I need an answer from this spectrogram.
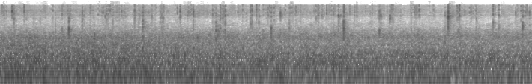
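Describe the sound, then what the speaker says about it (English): Heavy rain from a torrential thunderstorm downpour pours steadily in a dense, continuous wash of hiss and patter, with no voices. "you missed a torrential downpour"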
